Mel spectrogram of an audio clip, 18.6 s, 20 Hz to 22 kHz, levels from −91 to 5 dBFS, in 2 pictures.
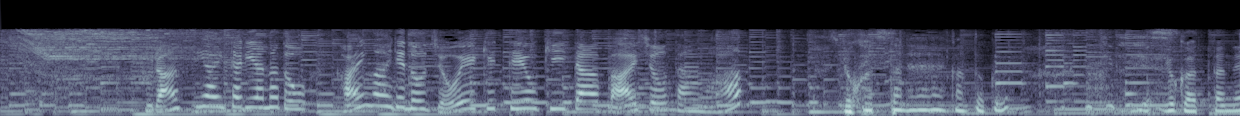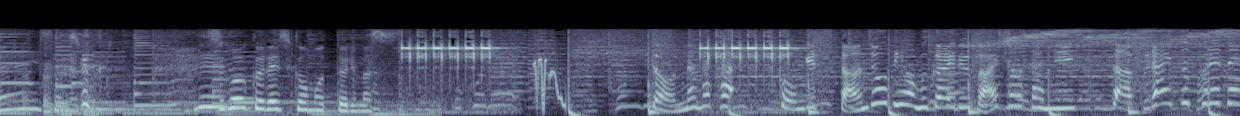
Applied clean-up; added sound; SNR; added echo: none; Alarm; -3 dB; none.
